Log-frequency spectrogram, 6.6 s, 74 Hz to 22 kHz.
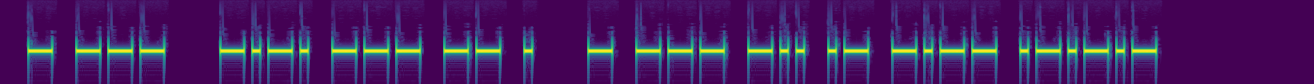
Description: Morse code, heard as a keyed tone, about 30 wpm, 700 Hz. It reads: TO COME TODAY.
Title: Easy Phrases 30wpm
